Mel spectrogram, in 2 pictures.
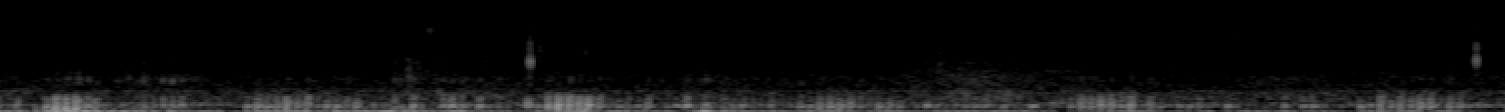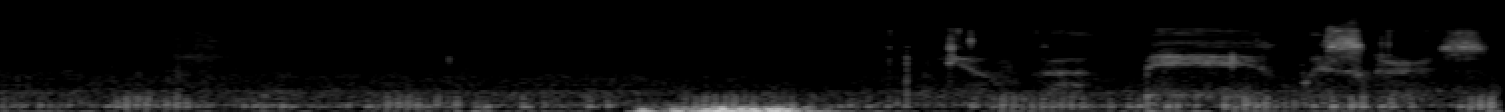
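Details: House cat resting on a person and asking for petting, giving a low, even purr under quiet whispered speech, with a louder rumbling thump partway through and rustling toward the end.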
